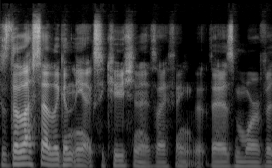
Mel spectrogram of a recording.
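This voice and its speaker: In an English accent, a man speaks with a bright, sharp tone, fairly low pitch and fairly even intonation. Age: 20s. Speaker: YouTuber. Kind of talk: casual chat. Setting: home, in own room. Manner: hesitant, many fillers.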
